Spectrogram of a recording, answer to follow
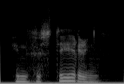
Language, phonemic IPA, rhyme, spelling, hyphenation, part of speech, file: Dutch, /ɪn.vɛsˈteː.rɪŋ/, -eːrɪŋ, investering, in‧ves‧te‧ring, noun, Nl-investering.ogg
- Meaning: investment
